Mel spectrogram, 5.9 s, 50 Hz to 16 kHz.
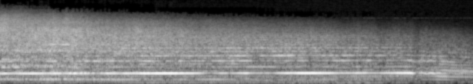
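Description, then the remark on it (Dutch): A 12-cylinder car engine droning loudly at high revs with a steady, buzzing pitch, then briefly dipping and picking up again near the end as it downshifts. No talking. “Ja, ook dat terugschakelen.”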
